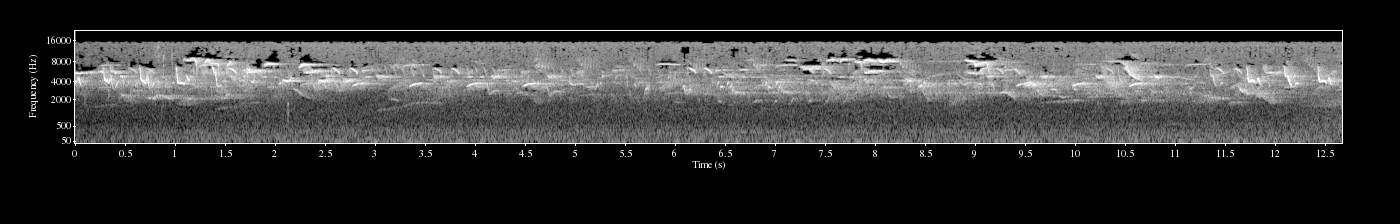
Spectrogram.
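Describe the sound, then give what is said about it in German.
High, thin bird aerial alarm calls repeat rapidly among a dense chorus of chirps, steady throughout with a low outdoor rumble underneath and no voices. “Da sprechen wir eher über die Luftalarme.”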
